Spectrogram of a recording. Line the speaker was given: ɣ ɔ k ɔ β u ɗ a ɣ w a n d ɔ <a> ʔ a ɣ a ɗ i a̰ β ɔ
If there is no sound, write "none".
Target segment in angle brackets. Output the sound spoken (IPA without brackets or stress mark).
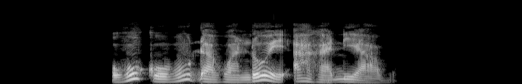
ɛ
